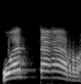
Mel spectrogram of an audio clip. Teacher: harakat Watar ada ro sukun sebelumnya Fathah di huruf ta ya rnya dibaca dengan tebal atau tafkhim karena huruf ro sukunnya sebelumnya fathah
